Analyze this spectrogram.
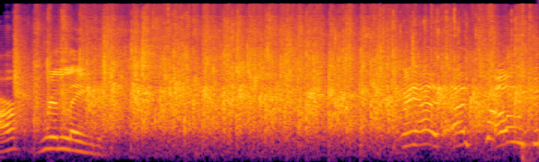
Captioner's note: applauding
